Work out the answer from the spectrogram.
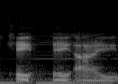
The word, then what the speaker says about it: Kai: Later on, he said it was Kai, pronounced it kind of like Koi.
